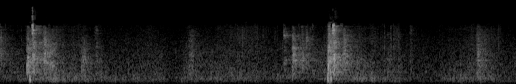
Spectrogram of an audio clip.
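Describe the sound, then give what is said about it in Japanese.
Mechanical clacks of a type casting machine as the mold opens and drops out a piece of metal type, two sharp clicks about three seconds apart over a quieter running mechanism with softer knocks between. “鋳型が開くことによって活字がリリースされまして、ここに1本コロンと出てくるということになります。このように1回転する間に1本活字が出来上がっていきます。”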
